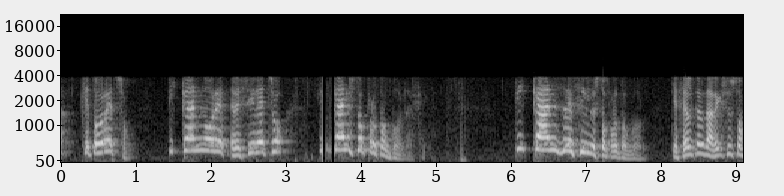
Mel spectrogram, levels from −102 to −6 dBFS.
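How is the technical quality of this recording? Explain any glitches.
The speech comes over a telephone-band channel, with nothing above 4 kHz, and one short passage is broken up by dropouts.

Packet loss filled with silence occurs from 3.49 to 3.65 s, just before "στο πρώτο". About 100 ms vanishes in gaps scattered over 160 ms, the longest 50 ms, which fits 10 ms packets. Silence replaces them, leaving hard edges instead of the smeared repeats of concealment.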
